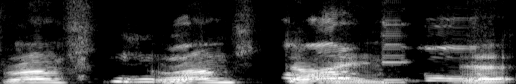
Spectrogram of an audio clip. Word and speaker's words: Ramstein: It's Rumstein is how we were saying, but it's supposed to be uh sh uh uh for the s, but uh but we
